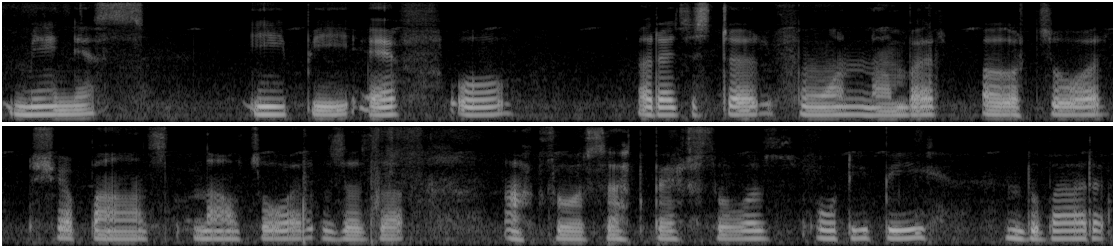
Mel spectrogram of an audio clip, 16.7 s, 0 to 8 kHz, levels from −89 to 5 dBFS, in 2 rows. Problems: constant background noise, low volume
